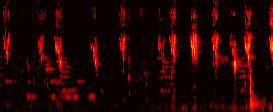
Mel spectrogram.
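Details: Chirping from a pet budgerigar: short descending chirps spaced about half a second apart, growing louder and more frequent toward the end, with a brief low knock near the close.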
